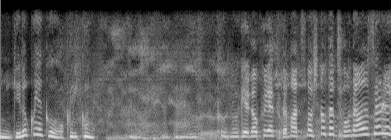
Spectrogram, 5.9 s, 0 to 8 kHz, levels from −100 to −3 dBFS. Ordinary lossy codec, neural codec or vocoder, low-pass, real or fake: none; codec, 16 kHz, 1 kbps, FreqCodec, larger model; 7.2 kHz; fake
